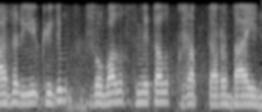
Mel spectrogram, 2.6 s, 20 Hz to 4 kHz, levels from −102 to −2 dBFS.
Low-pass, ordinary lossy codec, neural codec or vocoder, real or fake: 3.6 kHz; none; codec, 16 kHz, 2 kbps, FreqCodec, smaller model; fake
